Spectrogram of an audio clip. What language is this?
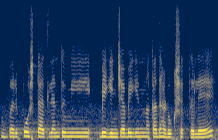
Konkani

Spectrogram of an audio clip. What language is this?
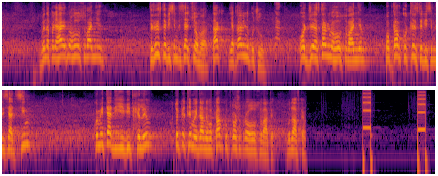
Ukrainian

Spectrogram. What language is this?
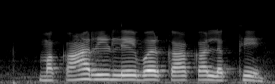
Chhattisgarhi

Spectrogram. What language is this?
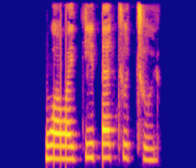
Yanahuanca Pasco Quechua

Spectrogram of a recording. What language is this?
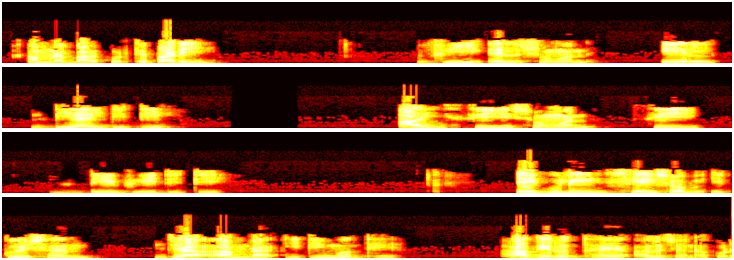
Bangla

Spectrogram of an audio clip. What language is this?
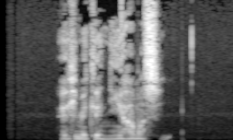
Japanese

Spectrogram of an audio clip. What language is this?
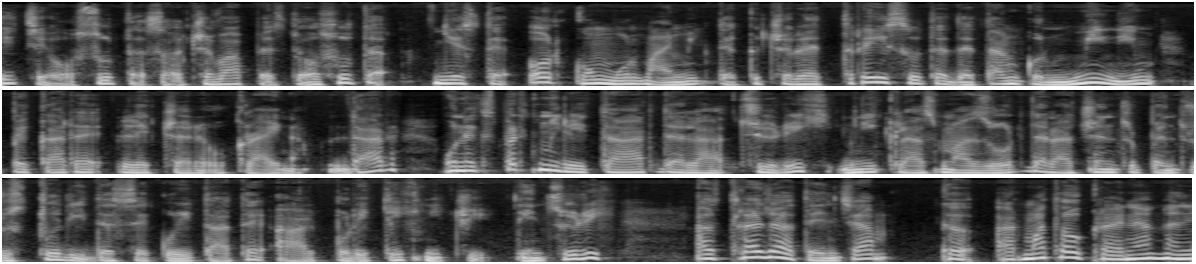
Romanian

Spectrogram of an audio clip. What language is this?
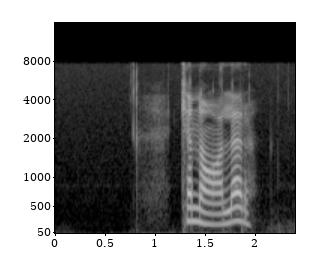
Swedish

